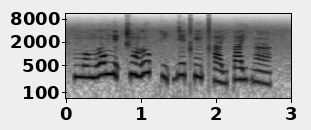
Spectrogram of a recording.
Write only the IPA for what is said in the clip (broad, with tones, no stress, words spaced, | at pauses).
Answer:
ŋɔ˧ŋlɔ˦ŋe˨ʔt͡ɕɔ̃˥˧ lo˦ʔki˨ʔɡe˥˧t̪ʰẽ˧ t̪ʰa˨˩jpa˧j ɡã˨˩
